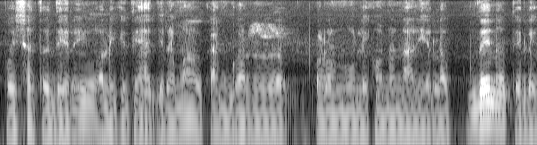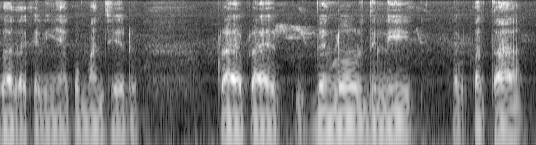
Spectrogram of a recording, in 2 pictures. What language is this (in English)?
Nepali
